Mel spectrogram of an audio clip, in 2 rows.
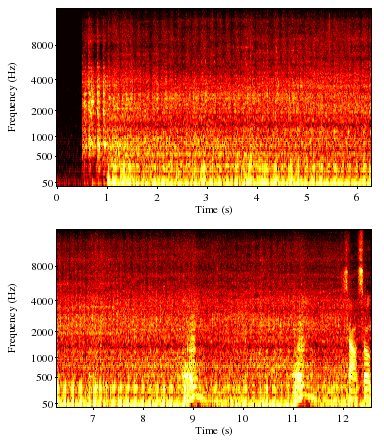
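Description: A Suzuki GSX-R750 sport motorcycle with a short exhaust cranks and fires up, settling into a loud, steady rumble with a couple of sharp throttle blips near the end.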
